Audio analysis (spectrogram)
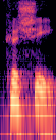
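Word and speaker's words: Kashyyyk: really you said ho that's it's actually called kashik kashik that's correct yes I we we are all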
